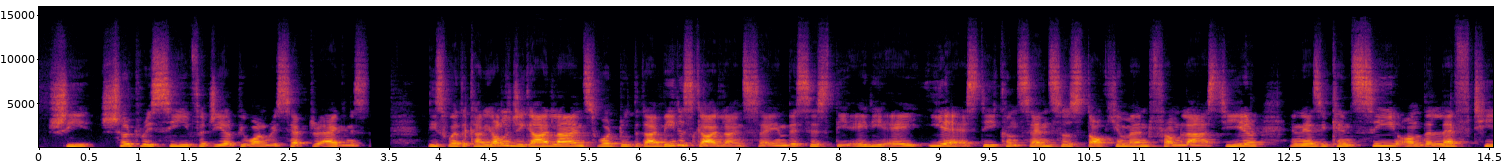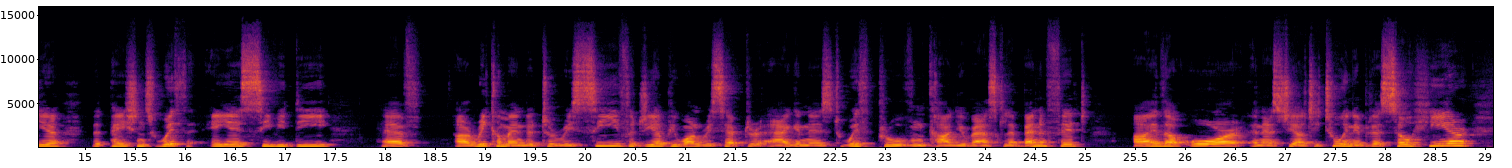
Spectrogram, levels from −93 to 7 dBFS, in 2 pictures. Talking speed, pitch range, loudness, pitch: 130 wpm, 140-170 Hz, -21 LUFS, 150 Hz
